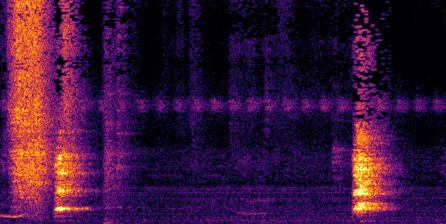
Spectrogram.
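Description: Dog barking: two barks in the first second and one more near the end.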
